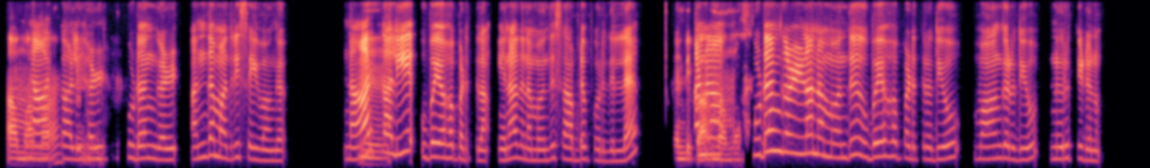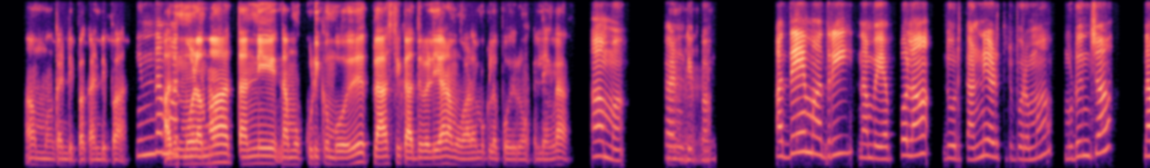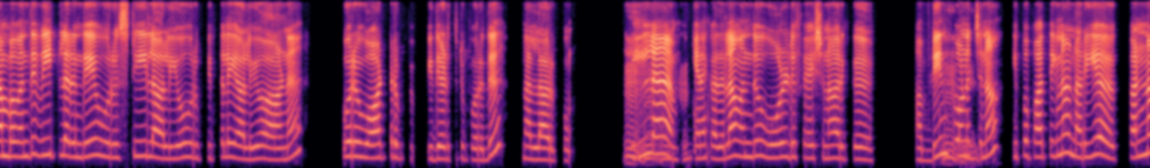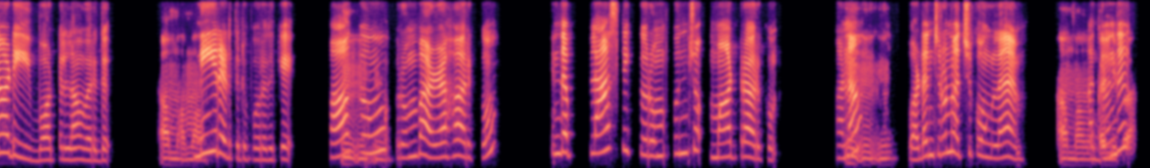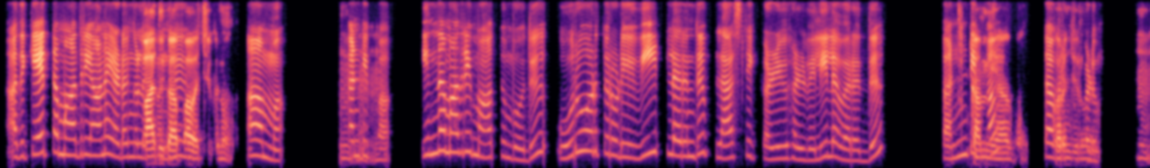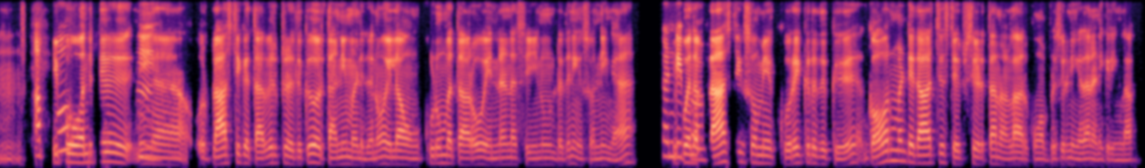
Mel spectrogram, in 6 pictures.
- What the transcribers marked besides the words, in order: other background noise; in English: "ஓல்டு ஃபேஷனா"; other noise; in English: "ஸ்டெப்ஸ்"
- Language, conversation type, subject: Tamil, podcast, பிளாஸ்டிக் பயன்பாட்டை குறைக்க நீங்கள் என்னென்ன வழிகளைப் பரிந்துரைப்பீர்கள்?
